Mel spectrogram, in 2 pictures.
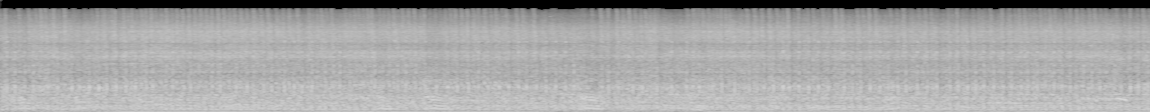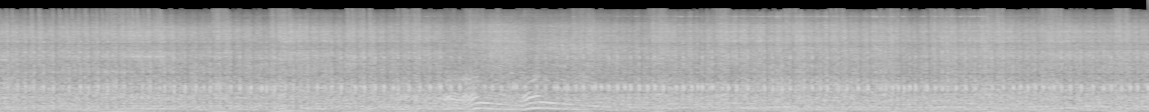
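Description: A small kart engine idles loudly close by, sputtering and briefly revving.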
